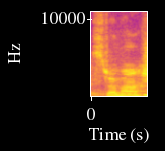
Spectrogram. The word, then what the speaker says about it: Stramash: Is that how you pronounce it? Stramash.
